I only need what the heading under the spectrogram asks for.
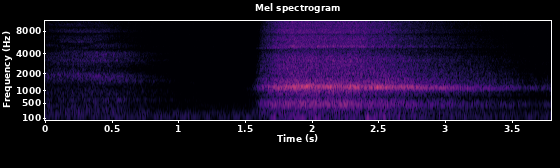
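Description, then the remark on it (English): A person releasing tension with deliberate out-breaths: a soft, airy breath gives way to a long, forceful out-breath with a faint whistling edge, holding steady before gradually trailing off. No one speaks. “Releasing the resistance now with some out-breaths.”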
